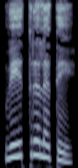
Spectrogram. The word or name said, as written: ವೇತ್ರಲತೆ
